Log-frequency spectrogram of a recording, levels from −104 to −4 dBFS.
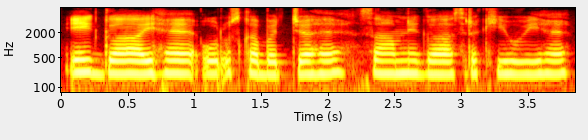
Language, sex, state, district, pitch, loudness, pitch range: Hindi, female, Uttar Pradesh, Lalitpur, 210 Hz, -17 LUFS, 210-215 Hz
